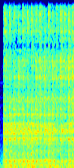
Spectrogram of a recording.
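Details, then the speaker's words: Wonder Oven Pro fan spun by hand with the sheet metal panel removed: fast, even metallic scraping ticks about twelve per second, the fan rubbing its metal housing; likely fixed by adding washers on the fan assembly's silicone washers. "If you reach inside, you can spin the fan and confirm the metal-on-metal sound is present when the fan is manually spun."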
